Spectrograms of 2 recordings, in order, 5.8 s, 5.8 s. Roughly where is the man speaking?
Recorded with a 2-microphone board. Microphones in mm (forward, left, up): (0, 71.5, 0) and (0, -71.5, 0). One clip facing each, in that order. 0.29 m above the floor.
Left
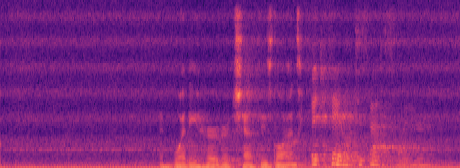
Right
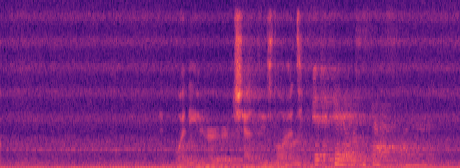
Left.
